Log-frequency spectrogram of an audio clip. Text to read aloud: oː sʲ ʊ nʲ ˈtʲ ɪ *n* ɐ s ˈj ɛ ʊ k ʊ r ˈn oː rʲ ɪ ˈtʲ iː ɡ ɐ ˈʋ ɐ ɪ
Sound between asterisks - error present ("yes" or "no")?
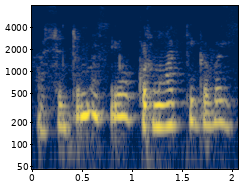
yes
